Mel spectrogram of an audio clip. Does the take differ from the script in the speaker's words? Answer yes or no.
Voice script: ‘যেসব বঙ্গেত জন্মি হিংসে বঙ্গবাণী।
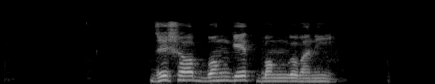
yes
